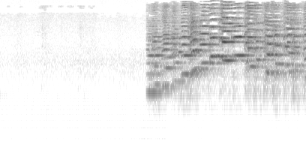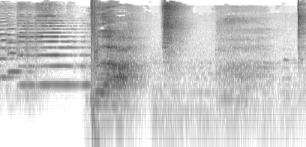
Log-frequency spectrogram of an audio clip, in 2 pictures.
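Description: After a second and a half of silence, a violin plays a fast run of short, separate notes: up-bow staccato practice. The run breaks off about four seconds in with a sharp knock, and rougher, noisier sound follows.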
